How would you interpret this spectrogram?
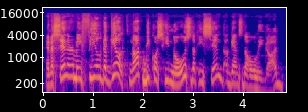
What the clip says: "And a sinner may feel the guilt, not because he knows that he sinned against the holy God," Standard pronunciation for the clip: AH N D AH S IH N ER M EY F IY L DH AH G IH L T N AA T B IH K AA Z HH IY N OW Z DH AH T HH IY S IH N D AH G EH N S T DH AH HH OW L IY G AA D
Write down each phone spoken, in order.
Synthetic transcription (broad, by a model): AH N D AH S IH N ER M EY F IY L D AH G IH L T N AA T B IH K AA S HH IY N OW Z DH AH T HH IY S IH N D AH G EH N S T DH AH HH OW L IY G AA D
